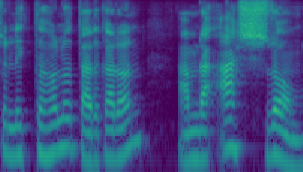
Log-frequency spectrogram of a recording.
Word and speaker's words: আশ্রম: আর এটা উচ্চারণ করতে গিয়ে দেখবে আস্রম আশ্রম হয়ে যাবে।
